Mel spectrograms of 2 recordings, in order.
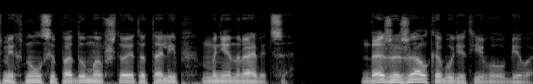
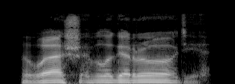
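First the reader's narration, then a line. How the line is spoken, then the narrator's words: Sighing. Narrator (Russian): снова вздохнул Алип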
